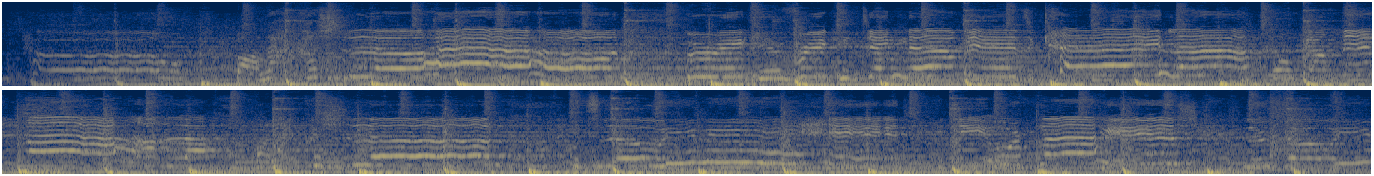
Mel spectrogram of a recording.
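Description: Young female solo singer performing a pop song live over a backing track with a steady beat. The music rises out of a brief silence at the start, and her voice enters about two seconds in, singing with vibrato.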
